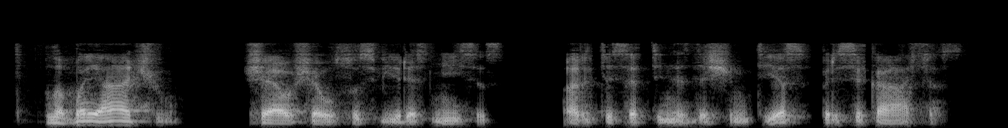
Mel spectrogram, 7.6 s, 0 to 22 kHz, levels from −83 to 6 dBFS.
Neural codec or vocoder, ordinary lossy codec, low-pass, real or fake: codec, 16 kHz in and 24 kHz out, 2.2 kbps, FireRedTTS-2 codec; AAC, 24 kbps; 5.4 kHz; fake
